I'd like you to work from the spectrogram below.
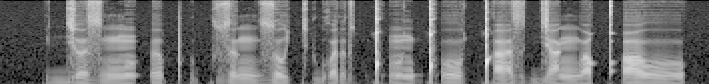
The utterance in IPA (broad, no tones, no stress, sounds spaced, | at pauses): ɟ ə z ŋ õ ʔ ə pʼ ə kʷ z ə ŋ z o c ɡʷ a r ǃʼ õ ǃʼ o ǃ a z ɟ a ŋ o qʼ o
